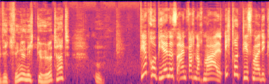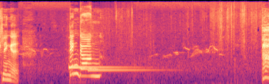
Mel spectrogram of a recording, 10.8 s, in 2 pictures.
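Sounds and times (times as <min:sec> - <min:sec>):
speech: 0:00.0 - 0:02.2, 0:02.8 - 0:06.0, 0:06.8 - 0:07.5
cat rustling in the bushes: 0:07.4 - 0:10.7.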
